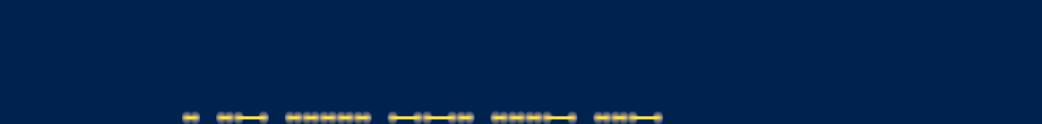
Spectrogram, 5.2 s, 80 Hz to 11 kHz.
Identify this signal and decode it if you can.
Morse code, heard as a keyed tone, about 28 wpm, 700 Hz. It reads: EA5GVU
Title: DXCC-100 Call Signs - 6 Characters - 28wpm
